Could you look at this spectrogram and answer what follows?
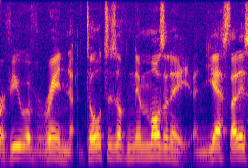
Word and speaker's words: Mnemosyne: Anyway, I am lead reviewer Mnemosyne12544, and this is our review of Rin, Daughters of Mnemosyne. And yes, that is how you pronounce it.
